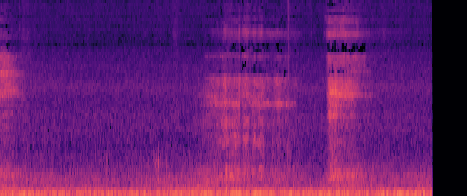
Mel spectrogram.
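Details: Snoring from a pit bull dog.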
